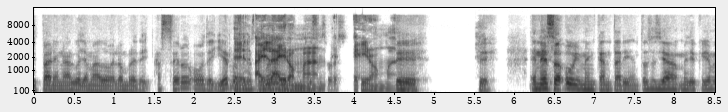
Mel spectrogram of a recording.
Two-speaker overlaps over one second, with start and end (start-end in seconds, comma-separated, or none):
2.5-3.7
